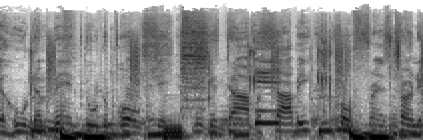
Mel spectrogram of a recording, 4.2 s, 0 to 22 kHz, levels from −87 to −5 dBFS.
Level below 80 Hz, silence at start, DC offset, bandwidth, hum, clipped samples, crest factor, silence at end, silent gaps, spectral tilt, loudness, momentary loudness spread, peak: -14 dBFS; 0 s; under 0.1%; 18 kHz; none; under 0.1%; 10 dB; 0 s; none; -4 dB/octave; -11 LUFS; 6 LU; 0 dBFS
